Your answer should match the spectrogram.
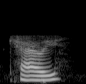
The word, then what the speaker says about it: Cali: Callie. – How do you spell that? – C-A-L-I. – C-A-L.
